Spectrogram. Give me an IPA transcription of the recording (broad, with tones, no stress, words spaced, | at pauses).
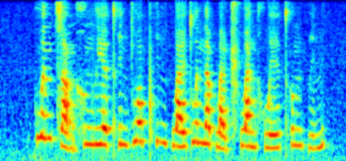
kwə˥nt͡sɑ̰˨˩ŋ xʊ˥ŋljɛ˥˧t̪ʰi˥˧n t̪wɔ˥˧ pʰi˥˩ŋ pwa˧˥ɪ̯t̪wə˥˧nä˥˩pwa˩ɪ̯ ʈ͡ʂʰwa˥˩n xwe˧˥ɪ̯t̪ʰʊ˥ŋpi˧˥n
